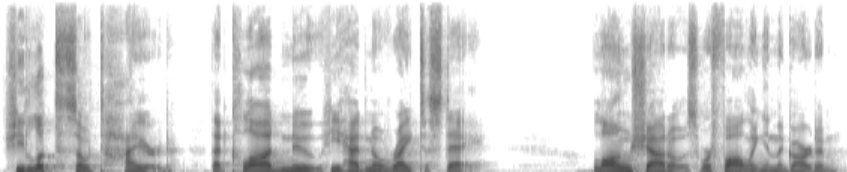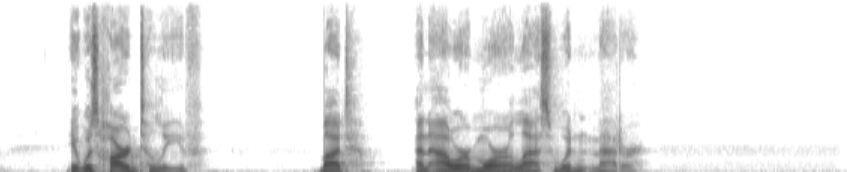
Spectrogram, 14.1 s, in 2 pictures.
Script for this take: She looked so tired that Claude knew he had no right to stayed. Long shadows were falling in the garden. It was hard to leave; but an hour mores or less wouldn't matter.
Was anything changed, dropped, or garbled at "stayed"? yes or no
yes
